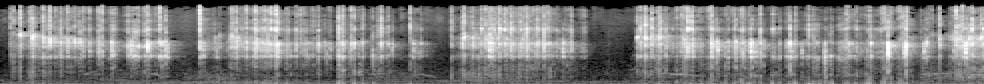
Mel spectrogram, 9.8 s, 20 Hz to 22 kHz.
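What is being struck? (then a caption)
Plastic articulated fidget slug toy. A light-blue plastic articulated fidget slug toy is held dangling while its segments are flexed and shaken. This produces a dense, bright clicking rattle that comes in bursts, with brief pauses near 2, 4 and 6 seconds.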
